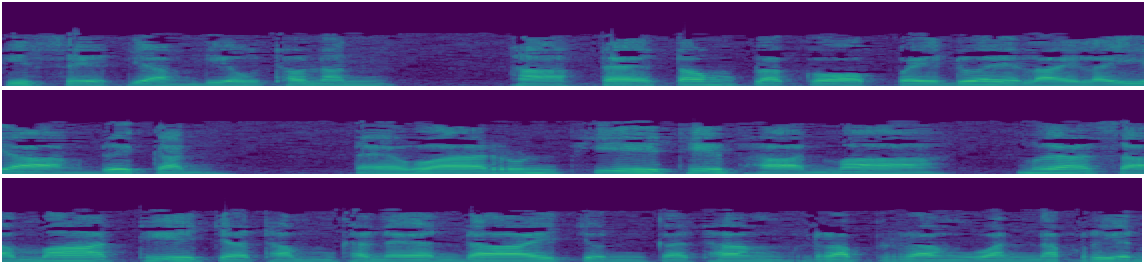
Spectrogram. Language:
Thai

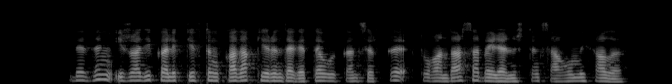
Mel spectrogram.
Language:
Bashkir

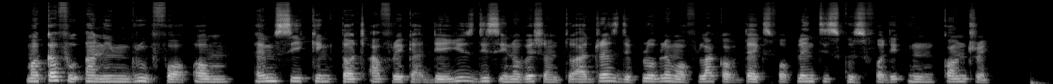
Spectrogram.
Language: Nigerian Pidgin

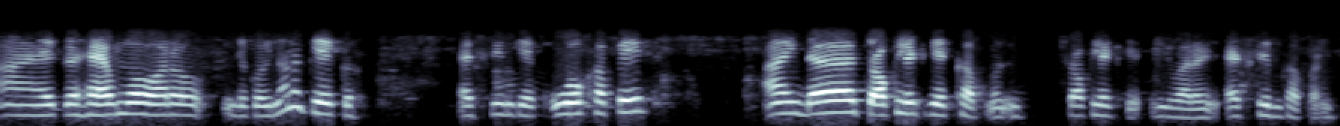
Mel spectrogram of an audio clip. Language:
Sindhi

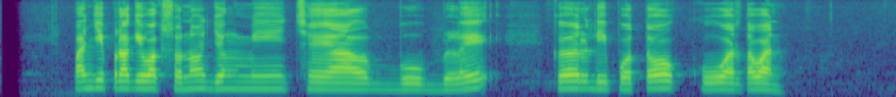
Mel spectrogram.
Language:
Sundanese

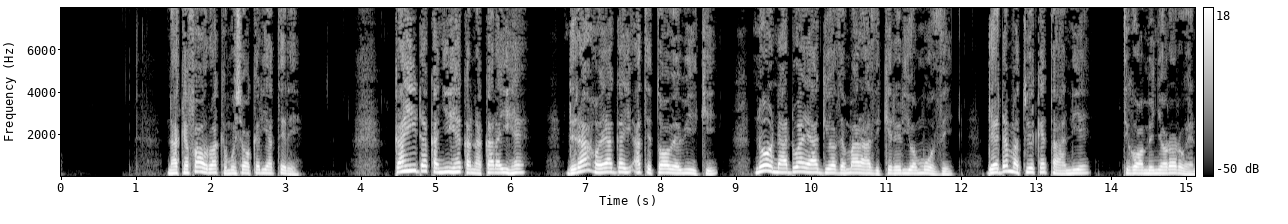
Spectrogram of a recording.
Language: Kikuyu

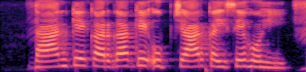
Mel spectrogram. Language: Chhattisgarhi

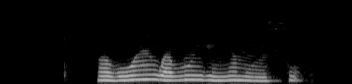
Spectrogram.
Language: Ganda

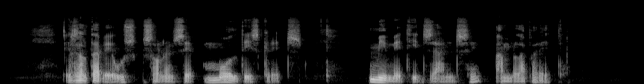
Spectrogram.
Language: Catalan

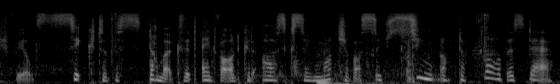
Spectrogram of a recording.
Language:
Korean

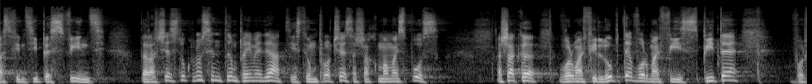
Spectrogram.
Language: Romanian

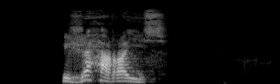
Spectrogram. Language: Kabyle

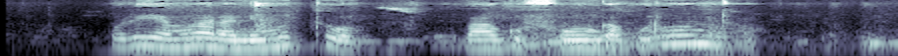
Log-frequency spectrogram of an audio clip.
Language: Kinyarwanda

